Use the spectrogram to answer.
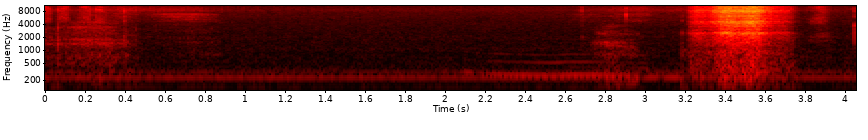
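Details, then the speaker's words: Cat snoring. "you guys hear it's a cat snoring ridiculous"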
